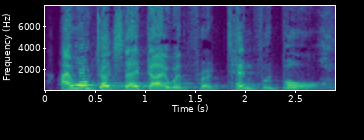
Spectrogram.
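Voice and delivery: loud, high, scornful mock outburst; disgusted refusal. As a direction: scoff loudly at the very idea. Gossiper refusing the sinner.

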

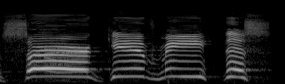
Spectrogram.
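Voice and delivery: high, slow cry "Sir, give me this"; pleading cry. Acted. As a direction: beg with a loud call. Woman pleads to Jesus.

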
